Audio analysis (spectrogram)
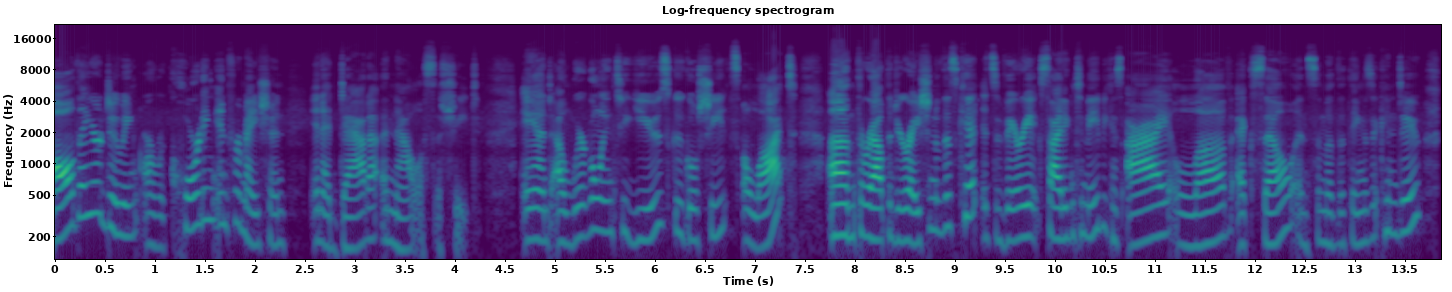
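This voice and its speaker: A woman speaks at a medium pitch with ordinary pitch variation. Her loudness swings widely. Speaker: teacher trainer. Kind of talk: professional development workshop. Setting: training room with online attendees. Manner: fast.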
